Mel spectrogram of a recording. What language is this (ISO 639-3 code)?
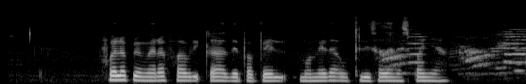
spa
